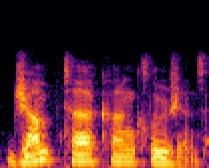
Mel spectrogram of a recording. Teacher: For pronunciation, the only thing that I would say is that preposition to It can either be pronounced tu, but sometimes it's pronounced with that schwa sound, and it's going to sound like tuh. And often I think you will hear people say tuh when they're using this phrase.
